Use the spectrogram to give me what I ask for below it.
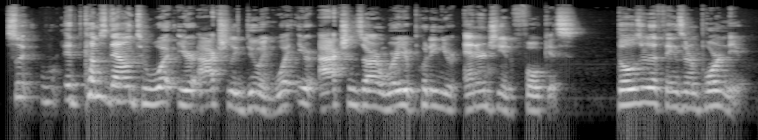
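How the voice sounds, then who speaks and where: Bright-voiced man giving a motivational talk. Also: fairly high pitch, a little fast. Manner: chatty, rambling, many fillers and restarts. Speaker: podcast host. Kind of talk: casual motivational monologue. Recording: echoey room.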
